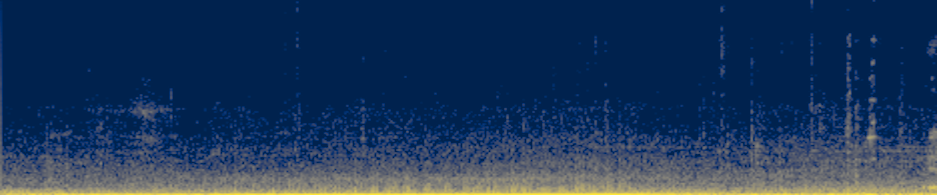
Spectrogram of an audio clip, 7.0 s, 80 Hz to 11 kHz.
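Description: A 1988 Ford Mustang GT with a 5-speed drives gently through a residential neighborhood, its engine giving a loud, close, steady low rumble that swells slightly and then eases toward the end.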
